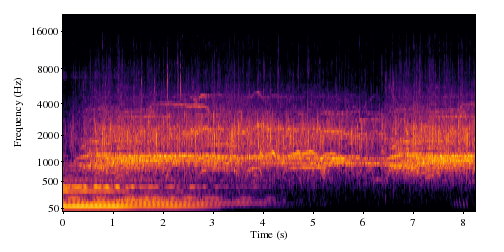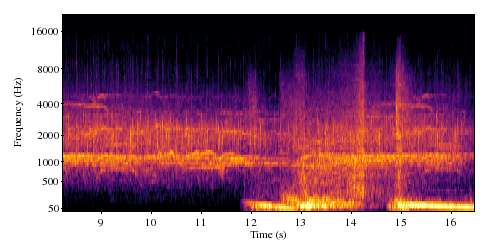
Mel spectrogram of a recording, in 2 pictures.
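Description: Applause and cheering after a song ends, over the song's last low chord fading out in the first few seconds. About twelve seconds in, a bass-heavy music sting with a few sharp hits comes in.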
